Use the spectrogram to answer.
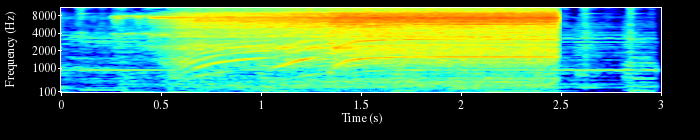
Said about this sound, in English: So when he goes to drill, yeah, and drilling into the table is not good.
